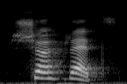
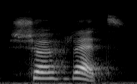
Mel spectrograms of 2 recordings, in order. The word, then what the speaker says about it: Şöhret: Okay, let's try to pronounce this word. How would you say it? Şekil. Şekil. And this word. Şöhret. Şöhret.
